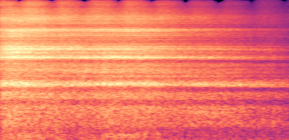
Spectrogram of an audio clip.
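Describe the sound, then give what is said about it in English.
A long breath is pushed out through pursed lips, making a soft, airy hiss that is strongest at the start and slowly fades over about three seconds, with no voices. “Purse your lips and exhale. Inhale. Exhale.”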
